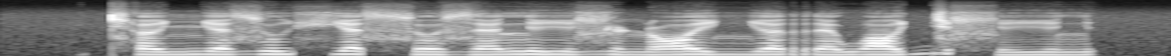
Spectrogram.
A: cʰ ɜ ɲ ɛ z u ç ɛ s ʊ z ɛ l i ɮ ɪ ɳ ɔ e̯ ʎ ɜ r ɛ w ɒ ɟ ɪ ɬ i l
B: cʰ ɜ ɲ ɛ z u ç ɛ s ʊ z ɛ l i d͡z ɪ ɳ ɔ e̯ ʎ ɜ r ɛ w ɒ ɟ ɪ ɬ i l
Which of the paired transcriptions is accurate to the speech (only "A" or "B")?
A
